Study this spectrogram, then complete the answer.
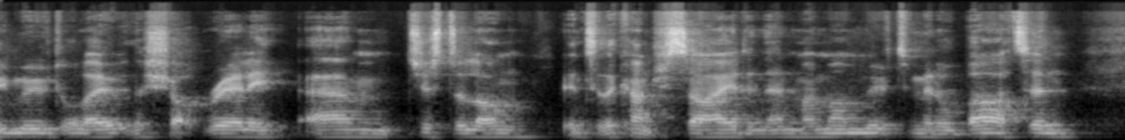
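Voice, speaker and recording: In an English accent, a man with a fairly low pitch talks at a fairly quick pace in a monotone, flat delivery, on a very clean recording with a silent background. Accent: English rather than Scottish. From southern England (London, Northamptonshire). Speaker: interview guest. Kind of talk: casual interview. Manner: hesitant, many fillers.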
